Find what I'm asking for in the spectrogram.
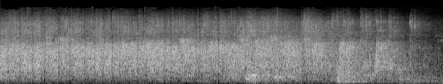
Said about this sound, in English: Give me a big round of applause, come on.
